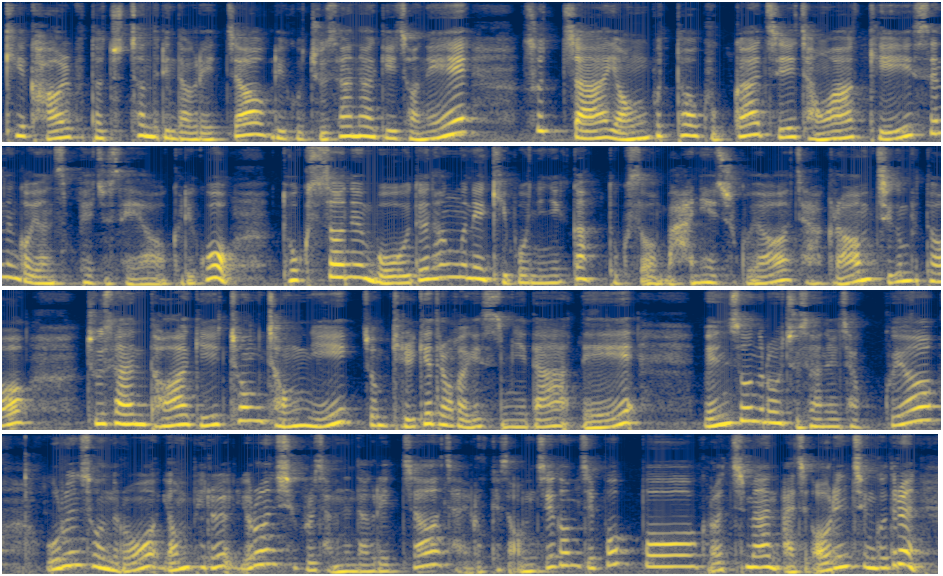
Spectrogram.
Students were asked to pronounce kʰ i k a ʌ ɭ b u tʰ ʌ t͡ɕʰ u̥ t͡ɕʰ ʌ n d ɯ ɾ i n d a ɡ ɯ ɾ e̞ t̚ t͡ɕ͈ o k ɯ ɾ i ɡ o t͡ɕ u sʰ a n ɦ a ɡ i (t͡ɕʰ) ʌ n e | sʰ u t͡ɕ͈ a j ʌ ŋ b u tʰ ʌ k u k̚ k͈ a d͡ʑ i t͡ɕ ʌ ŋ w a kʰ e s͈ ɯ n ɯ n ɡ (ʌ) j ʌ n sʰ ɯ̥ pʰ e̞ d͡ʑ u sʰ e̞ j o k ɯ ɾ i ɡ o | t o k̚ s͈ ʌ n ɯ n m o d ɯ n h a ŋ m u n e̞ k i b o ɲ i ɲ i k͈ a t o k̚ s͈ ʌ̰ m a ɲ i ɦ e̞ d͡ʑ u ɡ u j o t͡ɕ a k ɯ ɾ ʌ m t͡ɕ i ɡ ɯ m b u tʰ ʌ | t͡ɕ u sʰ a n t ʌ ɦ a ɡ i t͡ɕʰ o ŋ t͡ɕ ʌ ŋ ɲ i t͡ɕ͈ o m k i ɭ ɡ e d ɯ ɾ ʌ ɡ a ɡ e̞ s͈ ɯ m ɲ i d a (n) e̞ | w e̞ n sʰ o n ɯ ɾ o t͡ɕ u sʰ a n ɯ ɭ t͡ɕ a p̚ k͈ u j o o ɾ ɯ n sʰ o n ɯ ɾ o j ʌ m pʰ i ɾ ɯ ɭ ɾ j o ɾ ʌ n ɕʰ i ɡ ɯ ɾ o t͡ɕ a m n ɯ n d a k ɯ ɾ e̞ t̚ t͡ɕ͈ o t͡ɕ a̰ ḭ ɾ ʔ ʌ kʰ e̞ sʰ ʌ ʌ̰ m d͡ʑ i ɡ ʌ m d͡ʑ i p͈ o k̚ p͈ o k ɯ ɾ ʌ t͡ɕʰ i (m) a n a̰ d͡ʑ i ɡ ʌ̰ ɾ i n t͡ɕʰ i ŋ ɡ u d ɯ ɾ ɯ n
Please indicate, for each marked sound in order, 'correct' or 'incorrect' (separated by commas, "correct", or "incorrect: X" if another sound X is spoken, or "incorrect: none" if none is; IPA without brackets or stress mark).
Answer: incorrect: t͡ɕ, correct, correct, correct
